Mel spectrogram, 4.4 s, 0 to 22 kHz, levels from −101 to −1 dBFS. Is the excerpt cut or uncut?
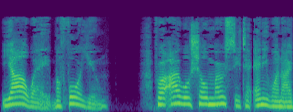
uncut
